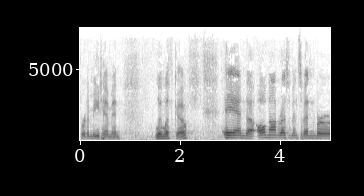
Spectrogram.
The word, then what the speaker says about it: Linlithgow: How do you say it, Simon? Linlithgow, yeah. I'll try to... thank you. Very handy to have a resident Englishman here to correct my Scots pronunciation. So, yeah, I get the accent's on the second syllable. Linlithgow, okay.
